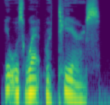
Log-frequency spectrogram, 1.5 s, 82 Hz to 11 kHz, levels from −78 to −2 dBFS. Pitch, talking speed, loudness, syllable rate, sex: 115 Hz, 205 wpm, -16 LUFS, 4.0 syllables/s, female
